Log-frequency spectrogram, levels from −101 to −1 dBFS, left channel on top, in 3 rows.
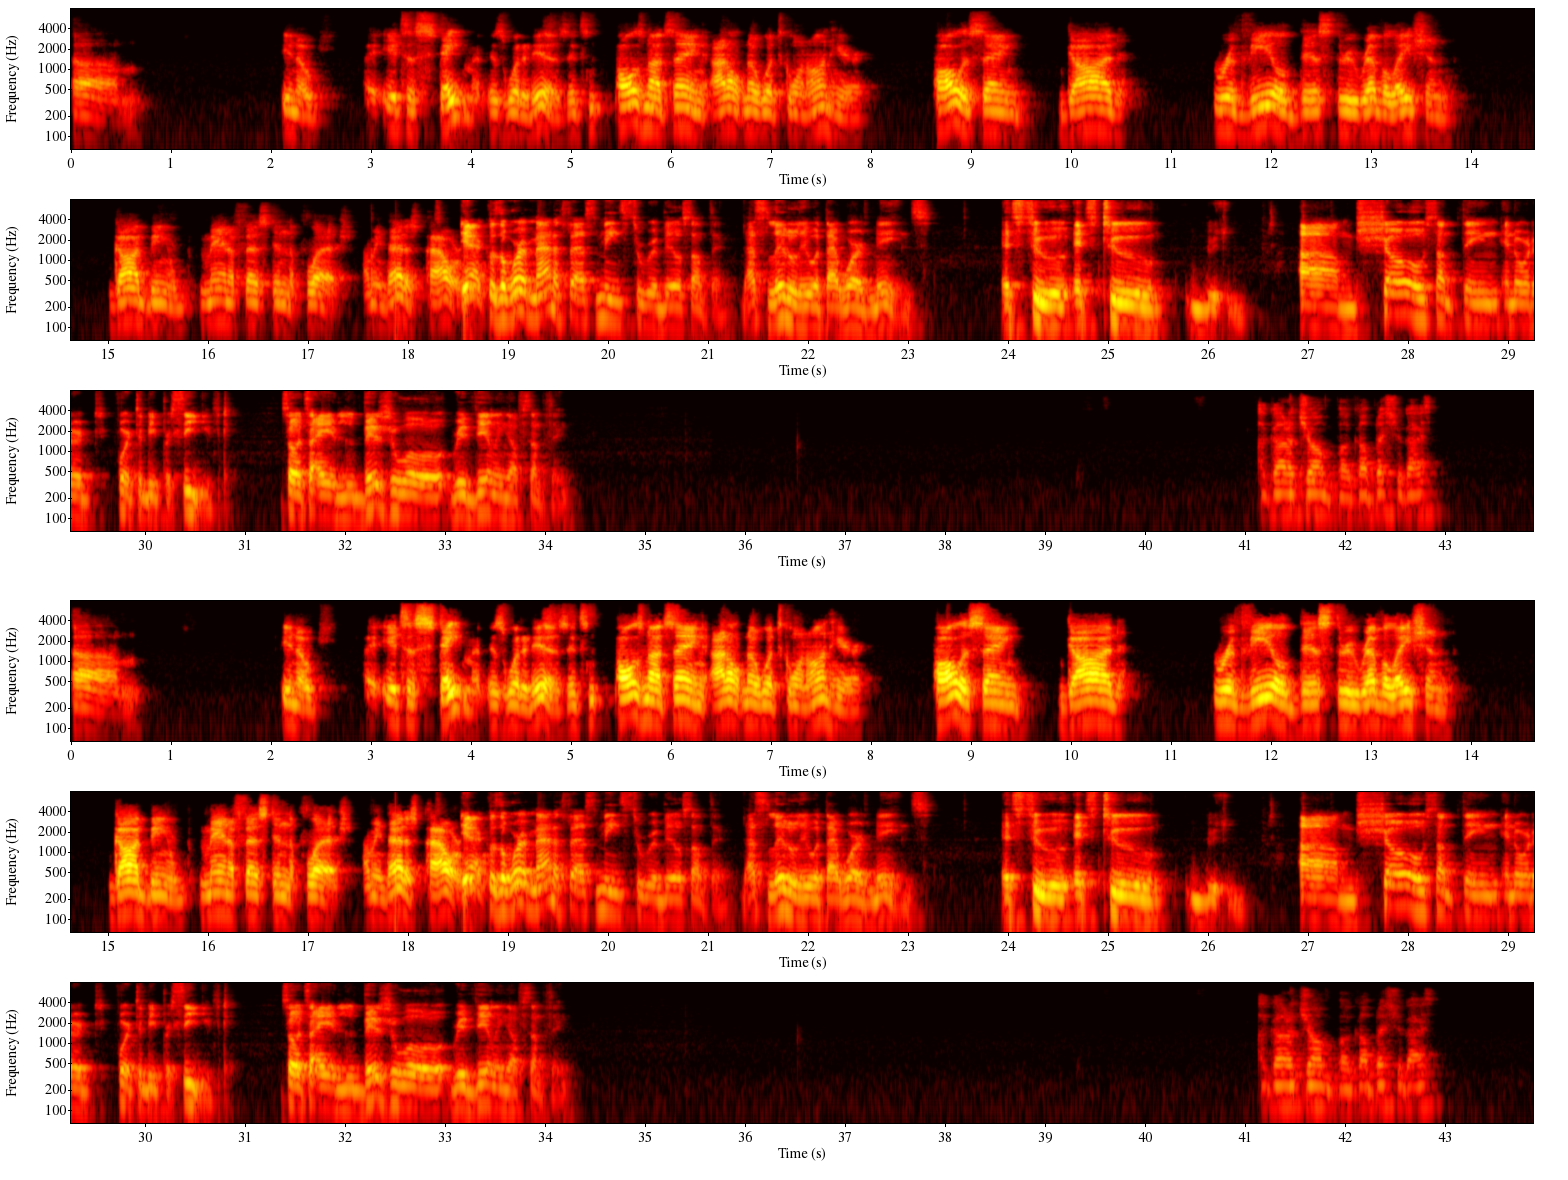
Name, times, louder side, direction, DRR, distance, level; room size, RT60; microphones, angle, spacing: voice 1, 0.0-0.7 2.1-2.4 2.9-7.9 8.6-9.5 9.9-10.6 11.4-13.8 15.0-18.5, right 6 dB, 80° right, 0.4 m, -32 dB
voice 2, 18.5-23.2 23.9-25.5 25.8-26.3 26.9-30.7 31.4-34.2, left 1 dB, 10° left, 0.5 m, -36 dB
voice 3, 41.1-42.9, left 2 dB, 70° left, 1.3 m, -47 dB
9.1 x 3.8 x 3.8 m
head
